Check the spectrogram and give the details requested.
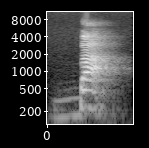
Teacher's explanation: Mis dos labios se unen para producir ese sonido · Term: B labial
